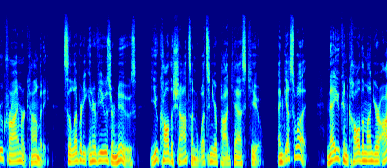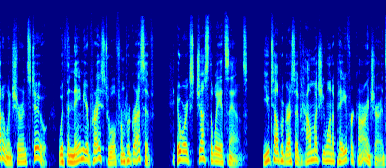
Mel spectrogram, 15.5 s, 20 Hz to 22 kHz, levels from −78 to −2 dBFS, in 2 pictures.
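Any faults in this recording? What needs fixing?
Nothing here needs fixing; no faults were found.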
